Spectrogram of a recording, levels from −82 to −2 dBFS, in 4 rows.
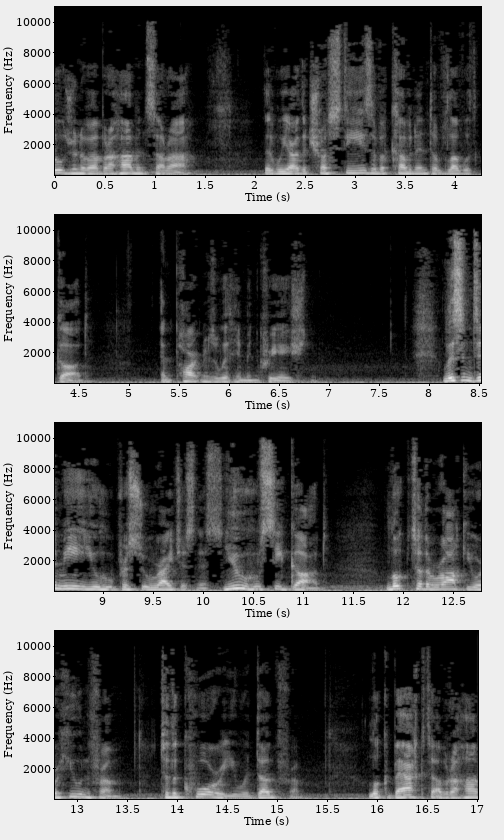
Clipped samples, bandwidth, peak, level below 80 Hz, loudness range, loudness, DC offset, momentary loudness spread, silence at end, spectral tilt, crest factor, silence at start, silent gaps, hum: under 0.1%; 10.5 kHz; -4 dBFS; -40 dBFS; 6 LU; -23 LUFS; under 0.1%; 20 LU; 0 s; -5.5 dB/octave; 20 dB; 0 s; none; none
